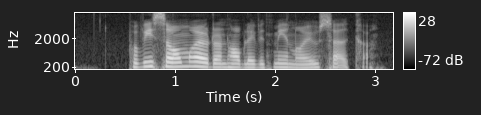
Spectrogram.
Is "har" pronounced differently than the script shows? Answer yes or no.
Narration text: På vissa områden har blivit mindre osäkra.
no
